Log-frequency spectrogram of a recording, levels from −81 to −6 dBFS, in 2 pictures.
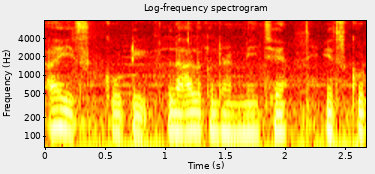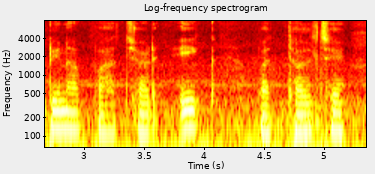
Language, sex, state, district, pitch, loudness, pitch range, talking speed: Gujarati, male, Gujarat, Valsad, 120 Hz, -16 LUFS, 115-125 Hz, 135 wpm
